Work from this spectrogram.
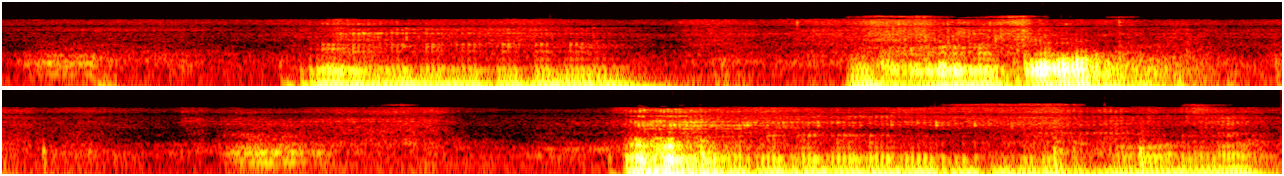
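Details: Young Cocker Spaniel upset with his baby Yoda toy, giving three long, deep, throaty growls, each lasting one to two seconds, separated by quieter pauses and soft grumbles, heard indoors.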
